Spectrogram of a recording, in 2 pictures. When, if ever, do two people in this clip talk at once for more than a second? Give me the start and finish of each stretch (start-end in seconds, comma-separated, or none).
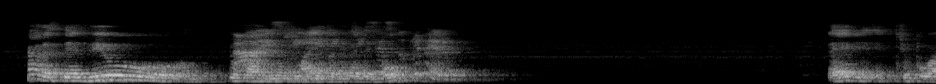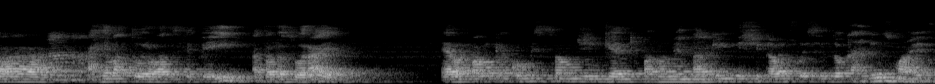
2.3-4.1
